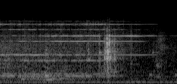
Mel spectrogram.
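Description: An old-style telephone bell rings steadily with a bright metallic jangle, fairly loud, heard on its own with a faint hum underneath.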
